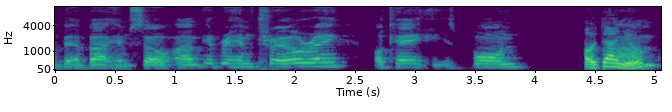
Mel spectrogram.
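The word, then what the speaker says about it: Ibrahim Traoré: His French pronunciation is um Ibrahim Trayor and um Trayor um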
